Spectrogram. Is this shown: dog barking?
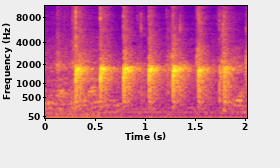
no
